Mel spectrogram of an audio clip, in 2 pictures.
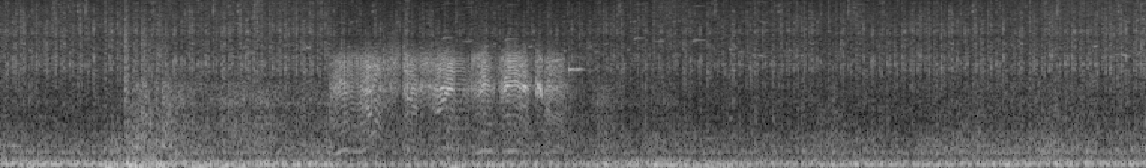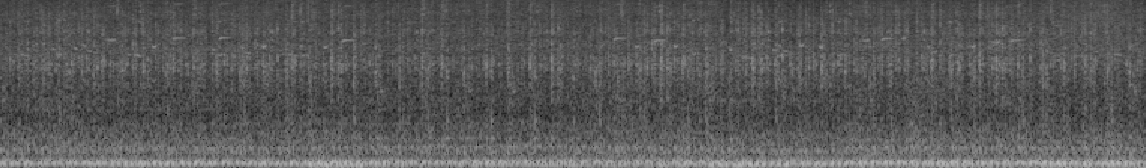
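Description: A tank engine rumbles steadily as the tank drives along.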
